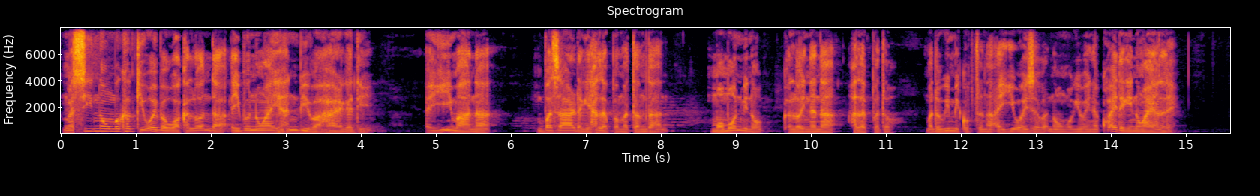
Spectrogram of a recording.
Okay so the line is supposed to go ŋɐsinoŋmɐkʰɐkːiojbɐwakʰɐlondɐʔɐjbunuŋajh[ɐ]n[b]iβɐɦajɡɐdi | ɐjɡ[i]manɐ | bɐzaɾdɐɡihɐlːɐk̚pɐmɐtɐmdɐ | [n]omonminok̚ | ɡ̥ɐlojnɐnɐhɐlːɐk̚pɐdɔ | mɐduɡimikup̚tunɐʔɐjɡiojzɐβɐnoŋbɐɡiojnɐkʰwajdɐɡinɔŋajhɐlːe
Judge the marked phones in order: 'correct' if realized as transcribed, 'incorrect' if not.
correct, correct, incorrect: iː, incorrect: m

